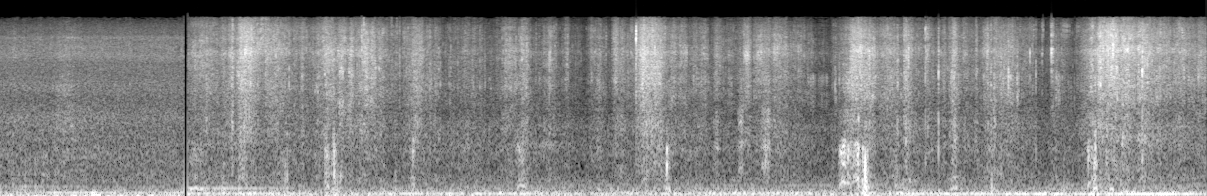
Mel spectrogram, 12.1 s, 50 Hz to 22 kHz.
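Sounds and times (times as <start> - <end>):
dog rustling through leaves: 1.9 - 12.0.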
